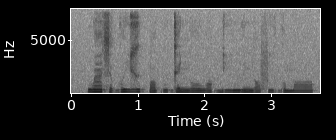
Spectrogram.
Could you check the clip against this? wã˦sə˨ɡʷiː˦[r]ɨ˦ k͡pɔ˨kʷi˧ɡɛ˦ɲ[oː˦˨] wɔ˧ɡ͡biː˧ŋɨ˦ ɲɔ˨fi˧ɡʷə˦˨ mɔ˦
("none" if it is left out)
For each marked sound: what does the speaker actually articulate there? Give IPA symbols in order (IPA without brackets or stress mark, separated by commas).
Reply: ɣ, oː˧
